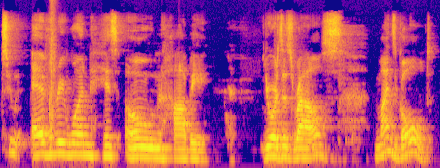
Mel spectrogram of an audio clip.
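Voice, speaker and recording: A man playing an easygoing gold-hunting adventurer in a radio play, telling his story in a halting way. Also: fairly high pitch, darkish tone, a little hiss or hum.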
